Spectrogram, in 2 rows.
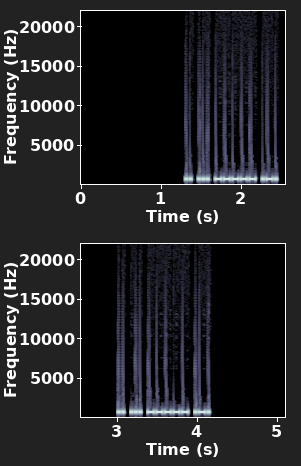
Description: Morse code, heard as a keyed tone, about 44 wpm, 700 Hz. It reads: IS0R IS0R
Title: DXCC-100 Call Signs - 4 Characters - Repeated 2x - 45wpm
